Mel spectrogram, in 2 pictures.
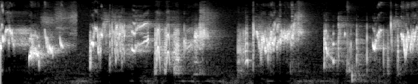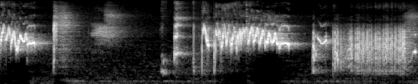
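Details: Male budgie warbling to his mirror: repeated bursts of grating chatter and bright chirps, each lasting one to two seconds, with short silences between.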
